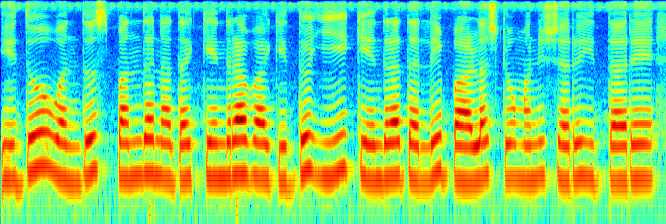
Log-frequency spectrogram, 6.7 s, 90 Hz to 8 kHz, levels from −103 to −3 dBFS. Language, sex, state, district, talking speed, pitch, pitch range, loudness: Kannada, female, Karnataka, Bidar, 80 wpm, 230 Hz, 220-240 Hz, -17 LUFS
